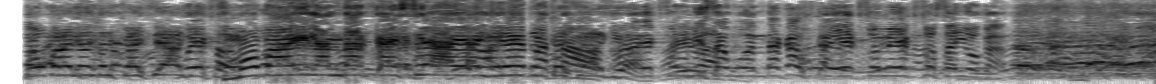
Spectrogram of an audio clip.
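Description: Men argue loudly at close range, shouting over one another.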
